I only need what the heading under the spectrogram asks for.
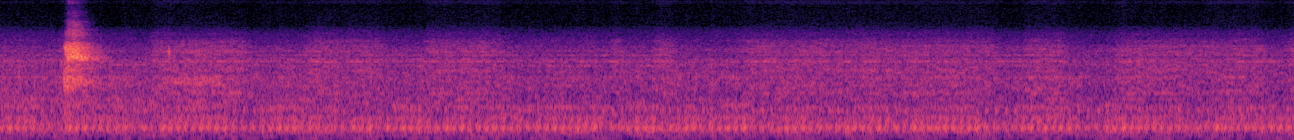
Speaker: And the electrics are they always make these weird noises whenever the engine's off. Makes no sense to you. What even is that? Is that the batteries acting up or something?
